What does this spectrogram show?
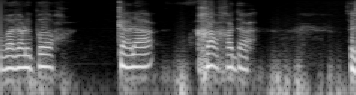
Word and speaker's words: Rajada: Kala rarada, ça s'écrit rajada mais je pense qu'on prononce rarada.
